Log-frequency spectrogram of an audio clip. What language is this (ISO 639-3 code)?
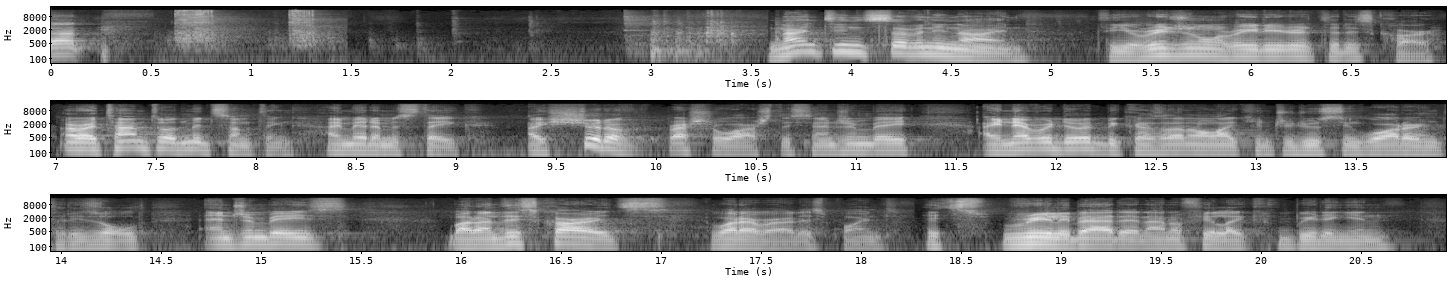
eng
